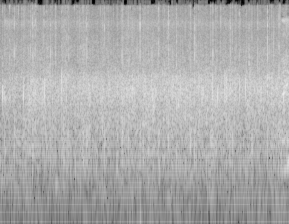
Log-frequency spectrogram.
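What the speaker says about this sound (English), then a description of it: "We love the clapping, so please feel free with the clapping." An audience claps steadily throughout a team presentation at an open house, a dense, even patter of many hands with no pauses and no speech over it.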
